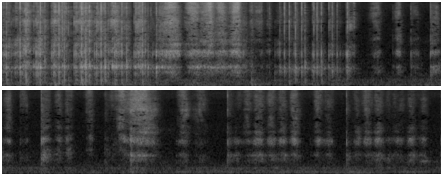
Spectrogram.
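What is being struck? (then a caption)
Softcover book with glossy card cover. Fingertips and nails scratch and tap the glossy printed card front cover of a large softcover calligraphy book. A dense, continuous stretch of bright scratching gives way to quieter, separated fast taps and short scrapes.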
